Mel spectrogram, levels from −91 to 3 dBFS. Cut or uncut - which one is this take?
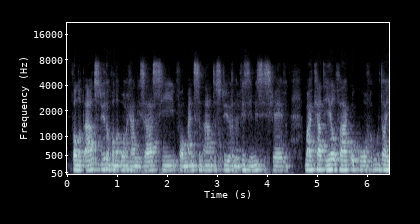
uncut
